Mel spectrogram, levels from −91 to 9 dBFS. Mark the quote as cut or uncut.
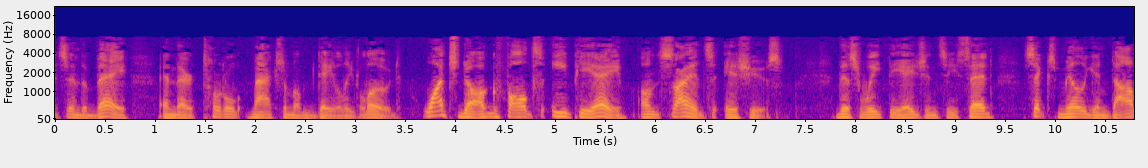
cut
